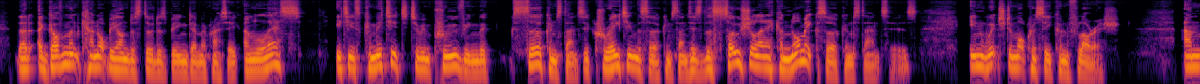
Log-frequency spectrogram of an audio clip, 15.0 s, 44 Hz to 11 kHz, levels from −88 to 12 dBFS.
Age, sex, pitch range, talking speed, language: 50-69, male, 105-145 Hz, 125 wpm, English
